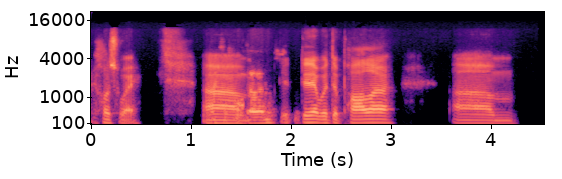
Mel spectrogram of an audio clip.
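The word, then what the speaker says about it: Josué: Josue.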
